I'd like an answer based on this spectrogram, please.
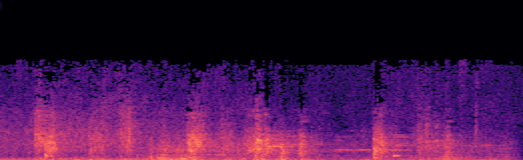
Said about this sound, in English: Quick. The train stopped.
